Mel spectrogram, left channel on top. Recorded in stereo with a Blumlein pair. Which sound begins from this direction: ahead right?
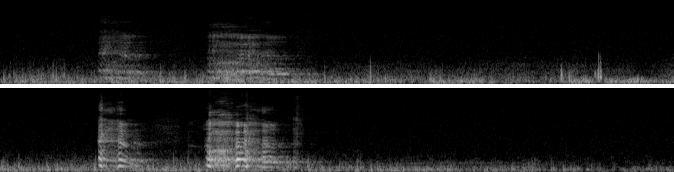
A cough, at 1.0 s.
